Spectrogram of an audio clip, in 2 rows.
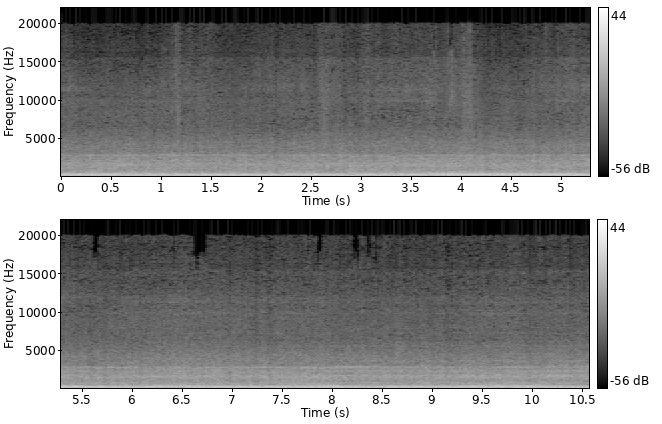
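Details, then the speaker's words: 2011 Mustang GT V8 with newly installed Paxton Novi 2200 SL supercharger on a base tune, first startup, warming up: deep, steady idle with even beat, no misses, ticks or knocks; sounds super healthy. "that right there ladies and gentlemen is such a good sign the car sounds super healthy and you know for the bass tune it's actually doing really well"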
